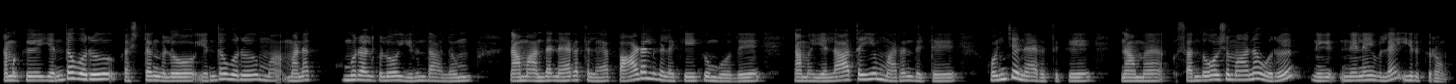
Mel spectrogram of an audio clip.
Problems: none marked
